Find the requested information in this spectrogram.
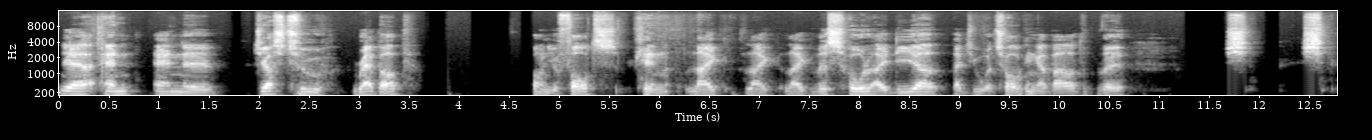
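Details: Stuttering in an adult co-presenter who says he sometimes stutters; part-word repetitions and a filler are heard.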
